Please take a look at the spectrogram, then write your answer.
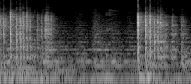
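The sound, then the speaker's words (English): Two quick bursts of dice clattering and rattling across a hard tabletop, a flurry of sharp clicks, a short pause, then another bright roll settling down, as a player rolls a set of dice to attack a second time in a tabletop game. “And I'm going to use my next set of dice to try to attack for the second time.”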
